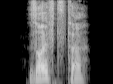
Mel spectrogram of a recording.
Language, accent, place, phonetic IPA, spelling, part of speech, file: German, Germany, Berlin, [ˈzɔɪ̯ft͡stə], seufzte, verb, De-seufzte.ogg
- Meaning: inflection of seufzen: 1. first/third-person singular preterite 2. first/third-person singular subjunctive II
